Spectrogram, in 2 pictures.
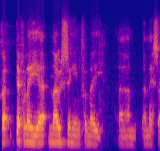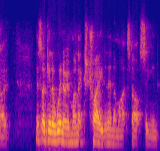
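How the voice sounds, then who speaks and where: A man hosting a casual markets show, relaxed and wry, with plenty of ums. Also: medium pitch, fast, highs cut off.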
